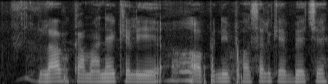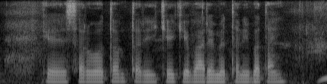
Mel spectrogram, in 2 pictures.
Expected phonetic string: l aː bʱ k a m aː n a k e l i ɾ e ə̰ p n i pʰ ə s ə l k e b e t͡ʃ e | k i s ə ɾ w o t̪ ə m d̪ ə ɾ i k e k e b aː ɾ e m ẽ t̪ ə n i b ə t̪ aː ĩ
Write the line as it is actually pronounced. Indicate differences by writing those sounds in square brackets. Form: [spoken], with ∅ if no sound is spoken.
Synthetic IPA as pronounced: l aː bʱ k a m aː n [e] k e l i [∅] e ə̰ p n i pʰ ə s ə l k e b e t͡ʃ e | k [e] s ə ɾ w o t̪ ə m [t̪] ə ɾ i k e k e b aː ɾ e m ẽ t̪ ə n i b ə t̪ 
